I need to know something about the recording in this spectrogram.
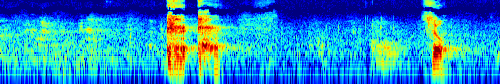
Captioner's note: laughter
